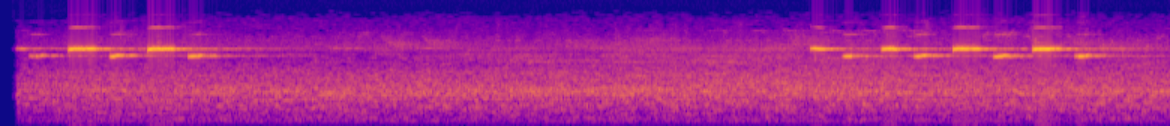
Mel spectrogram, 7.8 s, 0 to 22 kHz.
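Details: A tit sings on a branch in a forest on 12 April 2021, Zarechny: bright, high two-note see-saw phrases in two quick bursts of three or four repeats, over a soft steady hiss of background noise.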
